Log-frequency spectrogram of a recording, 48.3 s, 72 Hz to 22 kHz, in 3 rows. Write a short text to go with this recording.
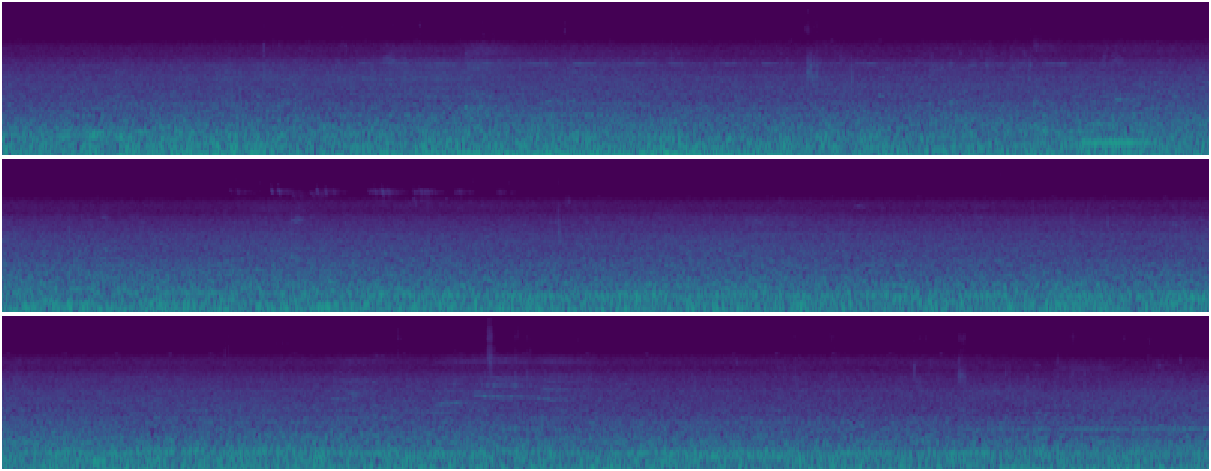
Transformation of the old paper mill, In the square, Tourists, Air conditioning noise, Traffic sound, Binaural recordings, Sony PCM D100+ Soundman OKM II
